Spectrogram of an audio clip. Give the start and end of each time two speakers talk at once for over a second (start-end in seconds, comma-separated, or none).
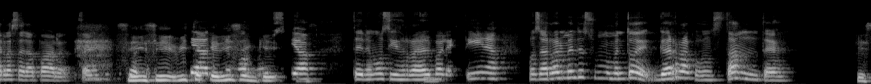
1.1-3.1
